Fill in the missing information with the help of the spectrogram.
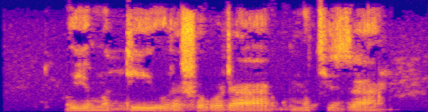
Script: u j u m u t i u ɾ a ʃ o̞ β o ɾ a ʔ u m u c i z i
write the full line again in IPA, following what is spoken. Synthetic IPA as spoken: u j u m u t i u ɾ a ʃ o̞ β o ɾ a k u m u c i z a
